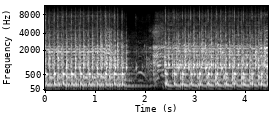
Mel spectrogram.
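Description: Festival drumming: a large hand-held frame drum and a barrel drum beating a fast rhythm under a steady held tone, with a man's voice over a microphone. The music breaks off briefly about halfway and then starts again.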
